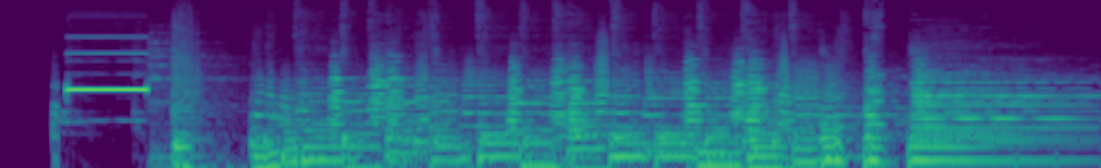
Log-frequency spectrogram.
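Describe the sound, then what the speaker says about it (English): A phone emits a short dialing tone for about half a second, steady and loud. Busy music then takes over for the remainder. "Dialing Reverse Mortgage Company."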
